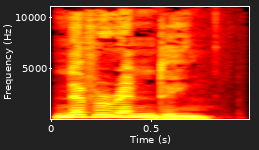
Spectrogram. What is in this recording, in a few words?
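"never-ending", British English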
